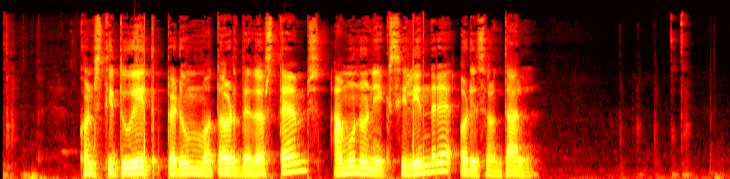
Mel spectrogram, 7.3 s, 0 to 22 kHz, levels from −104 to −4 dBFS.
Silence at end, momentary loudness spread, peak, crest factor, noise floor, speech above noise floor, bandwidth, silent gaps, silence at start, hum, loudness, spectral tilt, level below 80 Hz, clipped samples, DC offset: 1.95 s; 7 LU; 0 dBFS; 18 dB; -64 dBFS; 48 dB; 16 kHz; none; 0.3 s; none; -16 LUFS; -5 dB/octave; -50 dBFS; under 0.1%; under 0.1%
